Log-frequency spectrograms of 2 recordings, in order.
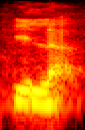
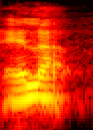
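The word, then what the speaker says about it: إيلاء: disebut ilak tadi J sebab itu kita ee ejaan Ila tuh kalau ee Arabnya Alif ya lam alif Hamza ya Nah disebut sebagai Ila Ila ya Alif ya lam alif Hamza hak ya Ah bukan elak ya elak lain kita mengelak ha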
